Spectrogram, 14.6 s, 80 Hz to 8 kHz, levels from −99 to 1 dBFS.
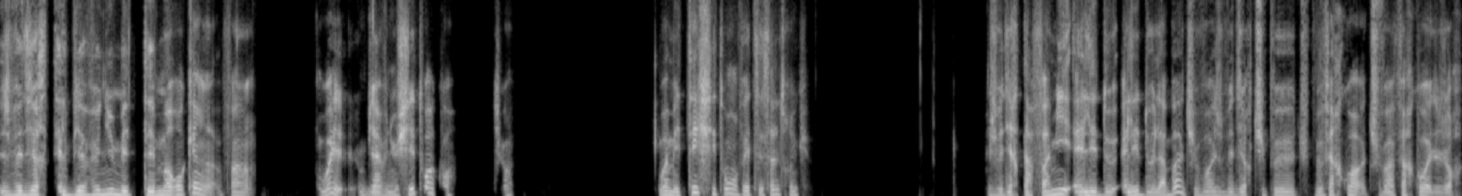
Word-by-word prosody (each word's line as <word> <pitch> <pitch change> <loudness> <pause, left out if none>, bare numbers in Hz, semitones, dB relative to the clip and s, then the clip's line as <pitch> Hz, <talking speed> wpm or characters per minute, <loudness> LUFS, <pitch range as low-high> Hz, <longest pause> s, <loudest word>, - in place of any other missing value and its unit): je 150 +1 +1
veux 160 - +4
dire, 160 0 +4
tu - - -1
es - - +4
le - - +1
bienvenu 160 +5 +2
mais 155 -3 +3
tu 150 - +5
es 150 - +4
Marocain, 170 +6 +2
enfin. 130 -4 -5 0.7
Ouais, - - +1
bienvenue 125 -1 -1
chez 190 +11 +6
toi, 220 +1 -1
quoi, - - -12 0.3
tu - - -11
vois? - - -14 1.4
Ouais, 155 -1 0
mais 135 - -1
tu 230 +12 +2
es - - +5
chez 210 - +6
toi, 200 +2 -3
en 185 - -3
fait, 155 -2 -3
c'est 135 - -3
ça 170 - -1
le - - -6
truc. 155 -3 -8 1.8
Je 135 - -3
veux 130 - -3
dire, 130 0 +2
ta - - 0
famille, 170 +5 +3
elle 135 +2 +4
est 145 - +3
de 135 -1 -3
elle 135 +3 +1
est 160 - +1
de 130 -3 -6
là-bas, 130 - -1
tu 135 - -2
vois, 150 +3 -6
je 150 -3 -7
veux 130 0 -7
dire, 130 +1 -4
tu 130 - +1
peux 135 -1 -5
tu - - -9
peux 140 - -8
faire 150 +2 0
quoi 160 -3 -2
tu - - -2
vas 125 +1 -2
faire - - -3
quoi? 145 - -1
Genre, 120 0 -6
150 Hz, 240 wpm, -24 LUFS, 130-165 Hz, 1.8 s, chez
